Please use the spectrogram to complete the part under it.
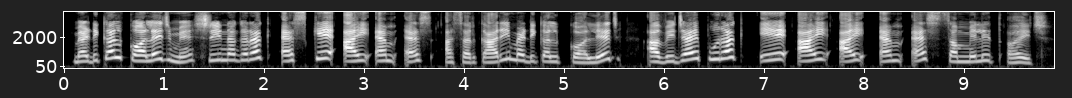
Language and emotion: Maithili, neutral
